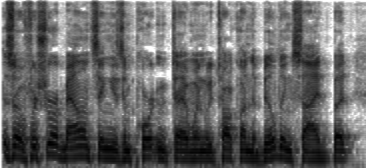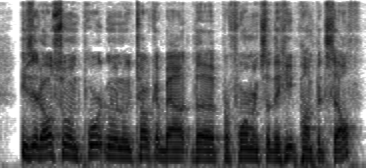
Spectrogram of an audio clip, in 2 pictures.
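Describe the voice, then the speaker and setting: A man's voice: medium pitch, fast talker, mellow. A man hosting a podcast, asking the guest questions in a friendly, casual way. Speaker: podcast host.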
